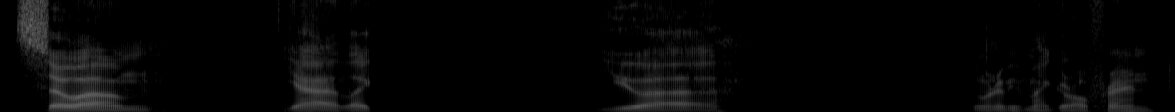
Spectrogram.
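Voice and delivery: halting, very low and soft; awkward deep-voiced ask with long hesitations. Nervous boy asking his crush out, voice dropped low. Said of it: "so I lower my voice".

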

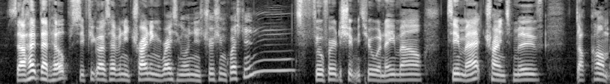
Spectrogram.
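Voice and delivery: upbeat announcer sign-off; podcast outro voice. Acted. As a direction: wrap up like a radio host.

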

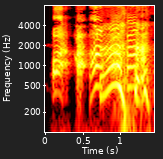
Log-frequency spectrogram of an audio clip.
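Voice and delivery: rising high squeals of excitement; mock thrilled squeal. Recalling a concert's opening, squealing with anticipation. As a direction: squeal like the concert just started.

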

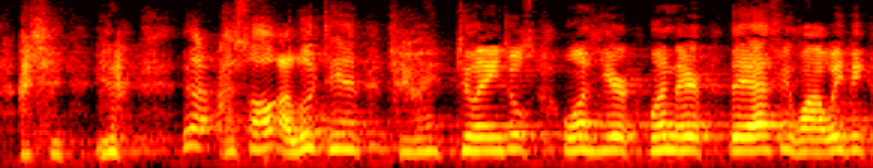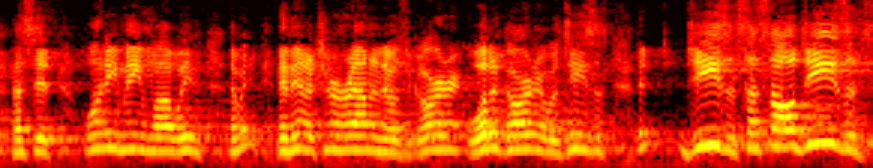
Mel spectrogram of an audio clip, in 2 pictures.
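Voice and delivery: acted breathless, stumbling report; out of breath, excited. Mary bursting in on the disciples, breathless and excited. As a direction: pant first, then tumble out the news excitedly. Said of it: "she's out of breath".

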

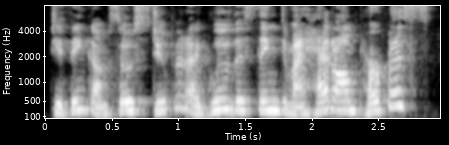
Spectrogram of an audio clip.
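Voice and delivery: loud, high, indignant question; angry shout. A narrator's reading. Husband defending himself to wife, shouting angrily. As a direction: shout in outraged disbelief. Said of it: "Mister Wormwood shouted".

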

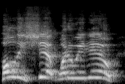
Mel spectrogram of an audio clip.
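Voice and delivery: high, panicked yelp; alarmed and frantic. Retold or imitated. Retold panic in emergency.

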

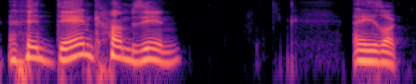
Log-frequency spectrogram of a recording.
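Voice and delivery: normal talking voice

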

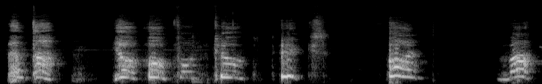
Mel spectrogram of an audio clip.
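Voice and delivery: high, slow, tearful mock faint; man at the car dealer, faint from shock, whimpers high; near fainting. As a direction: gasp it out high and drawn-out, about to faint. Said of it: "Han höll på att svimma".

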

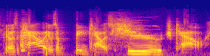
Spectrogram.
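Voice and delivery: emphatic reveal. A narrator's reading. Parent telling children about the huge cow, emphatic reveal. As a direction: play up the size, stretching "huge".

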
